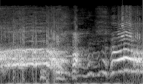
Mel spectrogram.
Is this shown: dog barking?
no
